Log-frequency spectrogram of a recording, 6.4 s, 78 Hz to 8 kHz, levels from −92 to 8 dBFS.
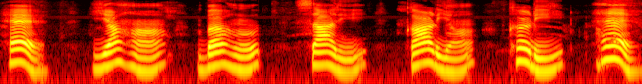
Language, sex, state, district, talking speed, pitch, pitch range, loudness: Hindi, female, Chhattisgarh, Raipur, 65 wpm, 220 Hz, 175-255 Hz, -18 LUFS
